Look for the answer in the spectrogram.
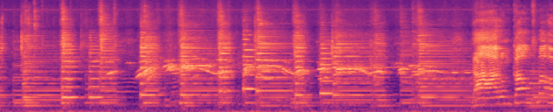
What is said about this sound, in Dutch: Dan gaan we weer fluiten.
